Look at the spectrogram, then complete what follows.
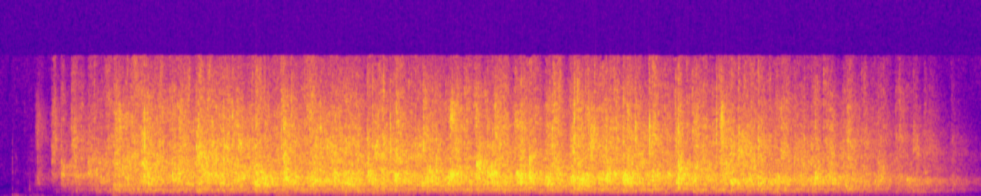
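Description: Audience applauding, building up within the first second, holding steady, then dying away near the end.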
